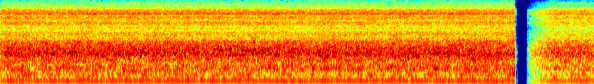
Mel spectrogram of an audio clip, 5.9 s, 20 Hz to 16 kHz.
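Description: A Star SR20J CNC lathe spindle, a 2014 machine, spins at 8,000 RPM as a loud steady high whine and rush of air that cuts out abruptly for a moment near the end, then resumes.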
